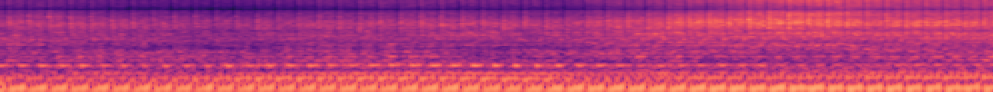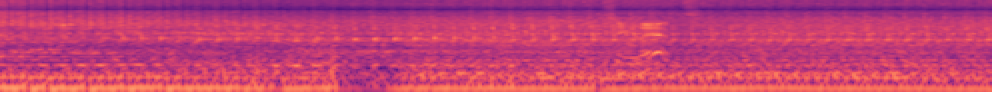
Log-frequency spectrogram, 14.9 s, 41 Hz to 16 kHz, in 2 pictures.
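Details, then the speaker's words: Ford 7.3 Powerstroke diesel just after KC300X turbo install, fuel crossover line opened: loud, slightly uneven lumpy idle around three beats per second as air purges through the injectors; turbo oil still burning off. "I did that crossover line, so there's air in the line. It might take a little bit to clear out of the injectors."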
